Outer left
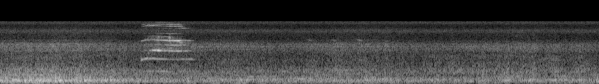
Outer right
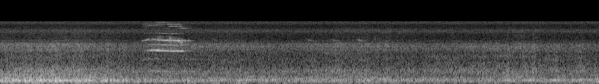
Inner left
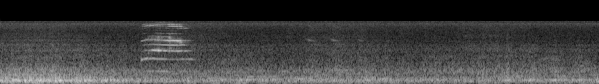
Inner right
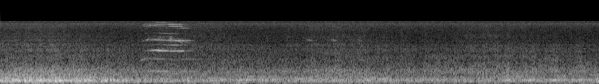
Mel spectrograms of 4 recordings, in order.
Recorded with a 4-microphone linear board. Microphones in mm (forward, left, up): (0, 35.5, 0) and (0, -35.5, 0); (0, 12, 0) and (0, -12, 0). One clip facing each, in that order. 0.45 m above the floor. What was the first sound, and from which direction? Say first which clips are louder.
A cat meowing: outer left 3 dB, inner left 9 dB; 85° left.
